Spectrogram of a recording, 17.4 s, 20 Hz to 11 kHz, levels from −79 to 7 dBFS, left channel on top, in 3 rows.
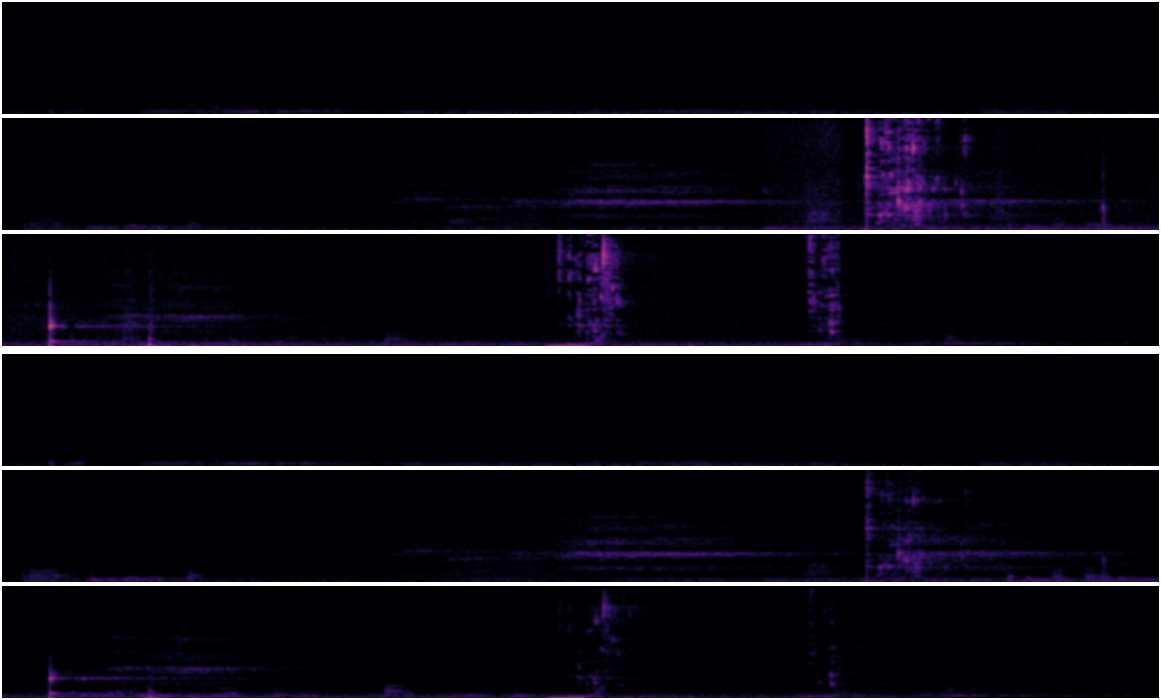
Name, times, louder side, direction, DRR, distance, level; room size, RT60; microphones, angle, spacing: voice 1, 0.7-1.5 1.9-4.1 4.9-5.3 6.0-6.7 8.0-8.5 8.7-9.3 10.0-11.3 12.4-13.9 15.5-16.6, equal, 45° left, -4 dB, 3.3 m, -66 dB
sound 1, 2.2-12.8, equal, 5° right, 1.2 m, -62 dB
voice 2, 5.9-6.8 10.9-11.6 11.9-13.2 13.5-14.3 14.6-14.7, right 4 dB, 80° right, 14 dB, 0.5 m, -63 dB
sound 2, 9.6-15.8, left 9 dB, 70° left, 0.4 m, -45 dB
27.0 x 22.5 x 4.5 m, 2.7 s
head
